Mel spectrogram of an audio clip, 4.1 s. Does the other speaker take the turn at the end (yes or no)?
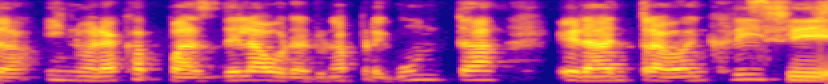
yes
